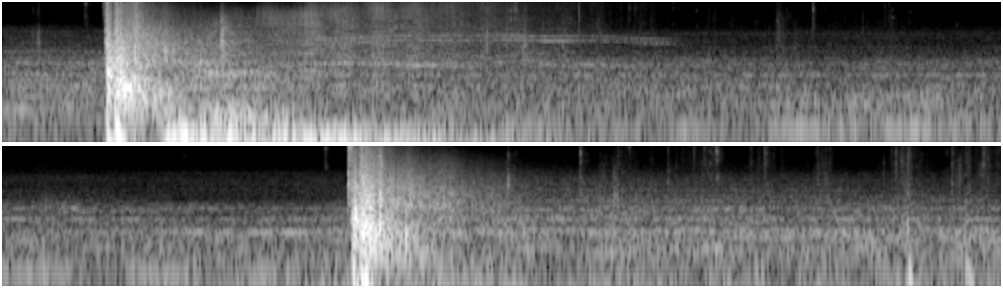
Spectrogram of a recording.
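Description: Two heavy, booming energy-weapon blasts from the tau cannon in Half-Life, each a sharp crack that trails into a long, ringing, metallic decay, spaced several seconds apart with faint ticks in between.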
